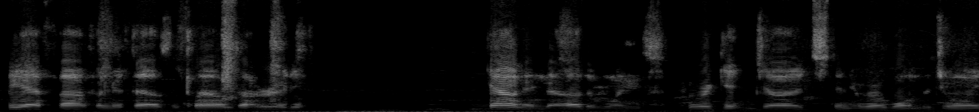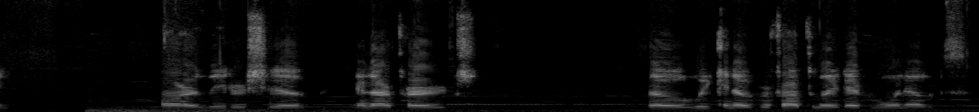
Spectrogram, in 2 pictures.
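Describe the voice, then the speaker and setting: A man acts out a menacing killer clown with a lowish voice, slow and halting. He is grim, vengeful and terse, giving threats in an interview with music behind him. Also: completely flat delivery, a bit bright, rough recording. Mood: grim, assured. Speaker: phone interviewee.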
